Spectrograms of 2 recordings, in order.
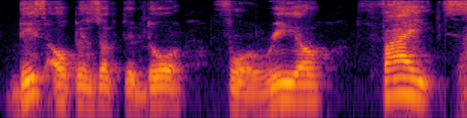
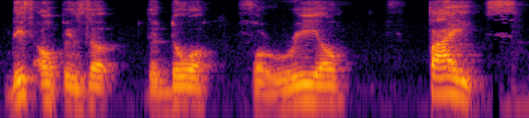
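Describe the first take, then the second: First: Said again slow. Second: Slow, drawn out, punching fights; emphatic. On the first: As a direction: lay it out word by word. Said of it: "I'ma say it again slow". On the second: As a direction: spell it out for the fans. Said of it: "I'ma say it again". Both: Shown as a demonstration.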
